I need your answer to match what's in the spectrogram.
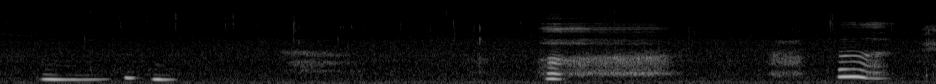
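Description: Steady rain patters on a surface throughout, a soft continuous hiss of drops, with a few brief tonal, voice-like calls rising over it now and then.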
